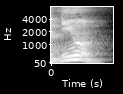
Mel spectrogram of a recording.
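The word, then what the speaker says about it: 二本: 토리쿠시 하면은 닭꼬치가 되겠어요 자 니혼 니혼이니까 니혼이라고 읽어요 니혼 이혼 이혼이라고 있습니다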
